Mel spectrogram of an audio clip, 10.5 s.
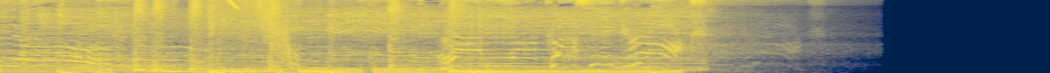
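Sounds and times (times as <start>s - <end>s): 
classic rock music: 0.0s - 7.4s.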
